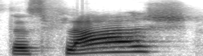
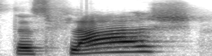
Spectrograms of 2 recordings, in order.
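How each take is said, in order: First: The vowel is a long a. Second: The same.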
